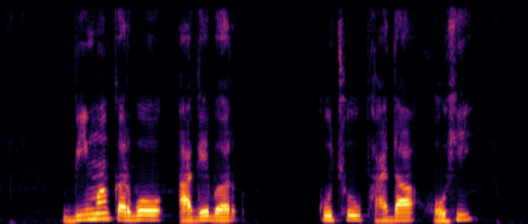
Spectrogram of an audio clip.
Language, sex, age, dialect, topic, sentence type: Chhattisgarhi, male, 36-40, Western/Budati/Khatahi, banking, question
